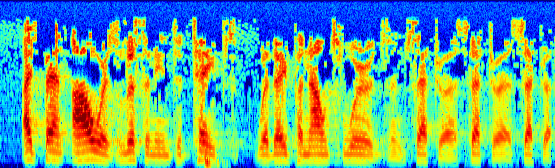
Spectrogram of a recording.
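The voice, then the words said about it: Speaks with a noticeable accent. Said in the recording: “you have an accent ... We love your accent. People pick up on your accent.”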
